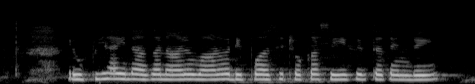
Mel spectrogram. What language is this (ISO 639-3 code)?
kan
